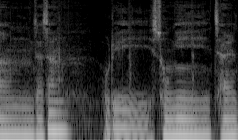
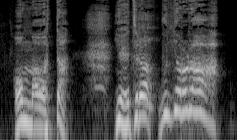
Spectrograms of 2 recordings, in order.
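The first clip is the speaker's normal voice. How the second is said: hoarse, raspy put-on tiger creature voice; 11 semitones higher, 6 dB louder than usual. A tiger at the door calls to the children, pretending to be their mother; hoarse tiger voice. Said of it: "목이 쉬었단다".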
